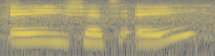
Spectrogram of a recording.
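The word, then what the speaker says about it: Èze: lekker opstap naar een plaatje dat heet hoe spreek je dat uit e e Het is eze Laura had het op eh gevonden dus daar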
